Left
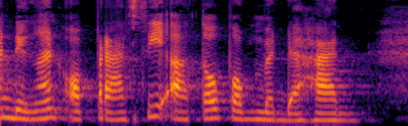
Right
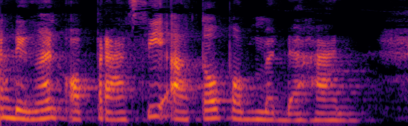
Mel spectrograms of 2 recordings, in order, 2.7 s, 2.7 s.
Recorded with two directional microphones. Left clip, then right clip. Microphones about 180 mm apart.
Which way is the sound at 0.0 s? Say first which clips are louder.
Left 4 dB; 20° left (ahead or behind).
